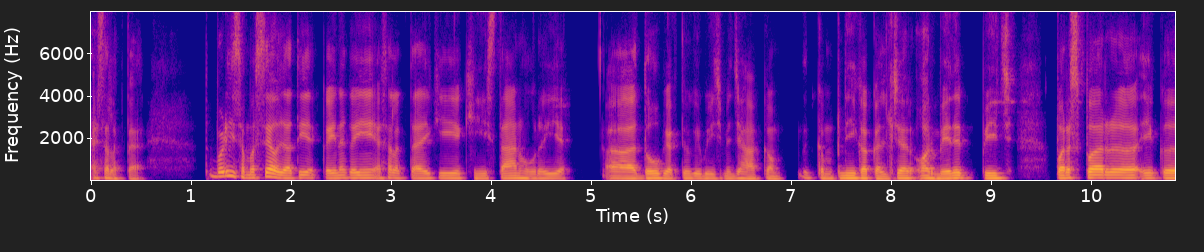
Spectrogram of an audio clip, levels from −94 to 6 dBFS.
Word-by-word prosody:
ऐसा 115 0 -4
लगता 95 0 -7
है। - - -11 0.6
तो - - -11
बड़ी 205 +3 +2
समस्या 135 -1 +2
हो - - +6
जाती 125 +2 +1
है। 125 - -2
कहीं 115 0 +1
न 130 - -2
कहीं 125 0 0
ऐसा 115 +2 -4
लगता 115 -2 -4
है 110 0 0
कि 115 0 -6
ये 110 - 0
खींच-तान 110 +1 -3
हो 105 -2 -2
रही 105 +1 -2
है 105 -1 -5 0.4
आ, 105 -1 +2
2 110 +2 +2
व्यक्तियों 105 0 -2
के 110 - -2
बीच 105 0 -5
में 105 - -5
जहाँ 100 -2 -3
कम 95 -2 -4 0.4
कंपनी 115 +3 +1
का 110 - +3
कल्चर 105 +2 0
और 115 -1 +1
मेरे 105 +4 +3 0.2
बीच 115 -1 +1 0.4
परस्पर, 130 +2 +5 0.3
एक 120 0 -3
110 Hz, 205 wpm, -22 LUFS, 105-120 Hz, 0.6 s, हो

